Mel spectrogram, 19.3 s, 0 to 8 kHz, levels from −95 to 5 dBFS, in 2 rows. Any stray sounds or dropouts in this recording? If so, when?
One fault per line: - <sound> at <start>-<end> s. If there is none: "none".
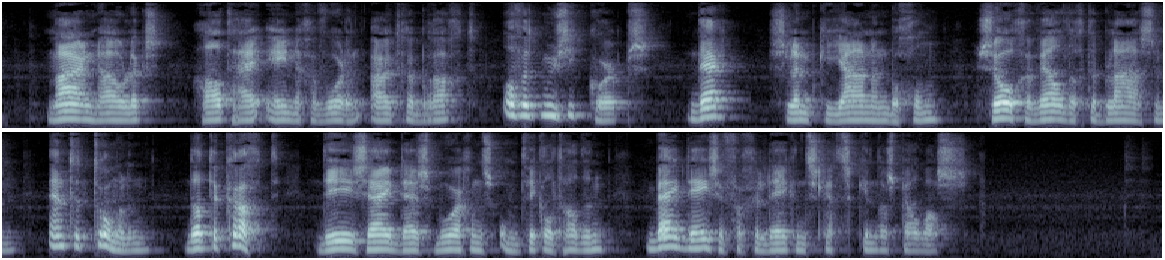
none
